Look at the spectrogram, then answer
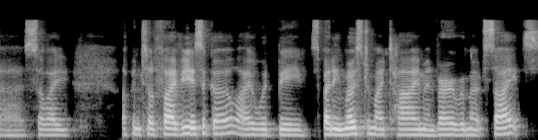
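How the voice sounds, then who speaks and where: Against a quiet background, a woman talks at a fairly quick pace with a northeast England accent. Her very deep, low pitch carries a dark, mellow tone and a monotone, flat intonation. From northeast England, Sunderland. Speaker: astronomer and professor. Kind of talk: webinar talk. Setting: webinar. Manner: informal, hesitant with many fillers.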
